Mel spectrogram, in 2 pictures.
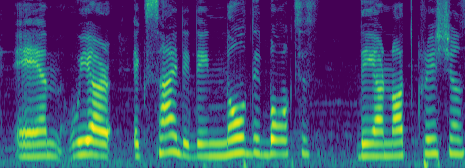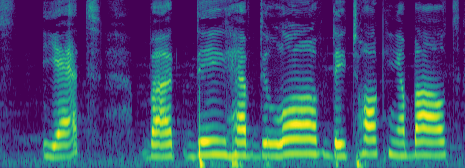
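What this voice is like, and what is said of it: Brazilian accent. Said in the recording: “I have this accent. It's from Brazil.”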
